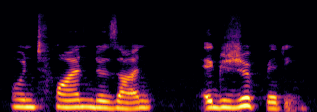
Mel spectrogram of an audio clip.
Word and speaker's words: Antoine de Saint-Exupéry: How to pronounce the name of the author. So as I checked, it is Antoine de Saint-Exupéry.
